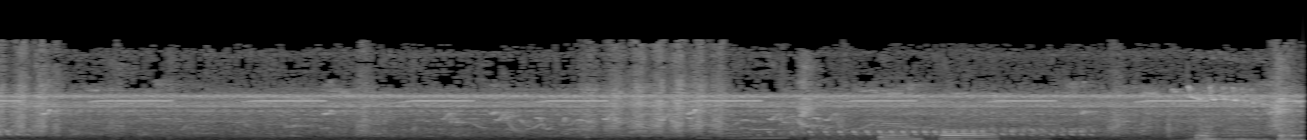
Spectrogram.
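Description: Wild bird calls over outdoor ambience: repeated high whistles, scattered chirps, and a rapid trill with a short two-note call about nine seconds in. Near the end a louder, rough low rumble comes in.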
